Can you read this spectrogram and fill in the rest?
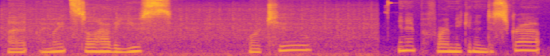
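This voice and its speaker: A woman giving soft-spoken, chill ASMR-style commentary as she plays a video game, murmuring as if to herself. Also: mid-range voice, moderate pace, slight background noise. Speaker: video game streamer, let's player.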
